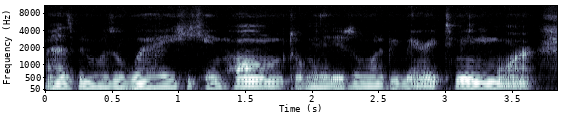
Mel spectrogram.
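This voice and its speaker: Soft-spoken, a woman with a very deep, low pitch and a dark, mellow tone talks at a very fast pace. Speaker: fitness and motivation vlogger. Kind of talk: personal monologue. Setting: away from home at night. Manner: hesitant. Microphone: no microphone, device mic.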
